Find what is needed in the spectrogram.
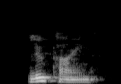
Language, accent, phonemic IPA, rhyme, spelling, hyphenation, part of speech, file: English, Southern England, /ˈluː.paɪn/, -uːpaɪn, lupine, lu‧pine, adjective, LL-Q1860 (eng)-lupine.wav
- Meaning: 1. Wolfish (all senses); wolflike 2. Ravenous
